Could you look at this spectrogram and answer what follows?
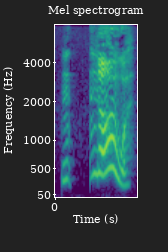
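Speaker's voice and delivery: high, loud stammered no; panicked gasp. A narrator's reading. Captive Ed cutting off the villain, panicked stammer. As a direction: blurt it out in panic. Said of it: "Ed gasped".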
